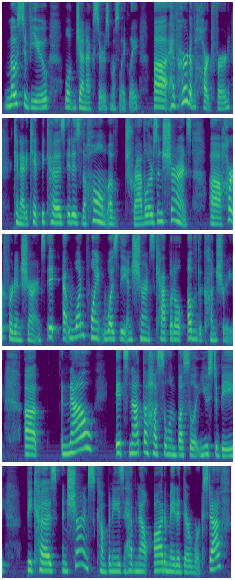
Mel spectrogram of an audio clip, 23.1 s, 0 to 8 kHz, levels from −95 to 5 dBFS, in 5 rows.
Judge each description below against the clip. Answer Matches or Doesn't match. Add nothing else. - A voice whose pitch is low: Doesn't match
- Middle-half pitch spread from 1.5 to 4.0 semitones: Doesn't match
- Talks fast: Doesn't match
